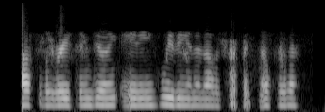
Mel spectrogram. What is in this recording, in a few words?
scanner, Scottsdale Police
